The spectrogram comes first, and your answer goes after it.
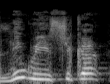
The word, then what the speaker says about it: linguística: também com a palavra linguística. Perceba que eu já tirei o trema, mas o acento no I é obrigatório, porque a sílaba tônica é a antepenúltima.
